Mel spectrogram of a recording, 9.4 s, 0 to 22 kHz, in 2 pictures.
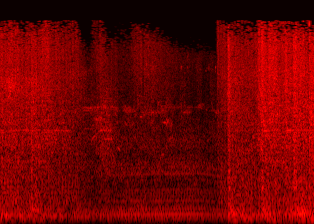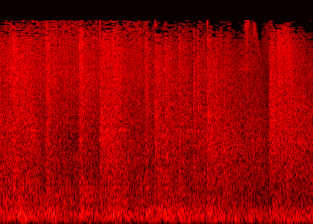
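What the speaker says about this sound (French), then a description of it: "Voilà, franchement, les explosions" Explosions and gunfire on a winter battlefield in Company of Heroes 2, a distant, continuous wash of rumbling blasts and crackling shots that swells louder partway through, with no voices on top.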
